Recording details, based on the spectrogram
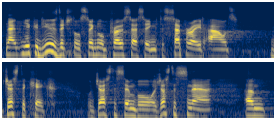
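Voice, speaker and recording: A man's voice: on the high side, fairly even intonation, normal speed, pushed and bright. Young man lecturing in a reverberant hall. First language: Polish. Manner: thoughtful, many ums and restarts. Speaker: conference speaker. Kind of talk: technical conference talk. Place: large conference hall, at a lectern. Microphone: lectern microphone.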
